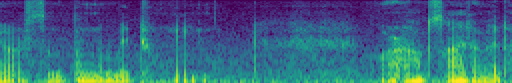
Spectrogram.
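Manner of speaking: soft whispered aside. Pretend. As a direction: breathe it like a secret.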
